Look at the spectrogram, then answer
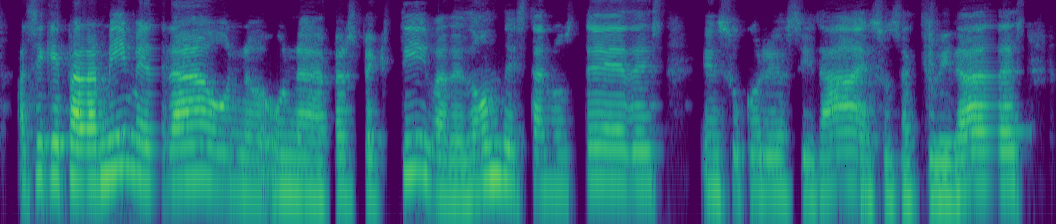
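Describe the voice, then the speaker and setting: A woman at a medium pitch speaks with hardly any pauses. Her pitch variation is ordinary. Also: fairly slow pace. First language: not Spanish (Spanish is her second language) (speaking Spanish). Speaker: academic speaker. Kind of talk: webinar lecture. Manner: halting, stumbles over words.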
